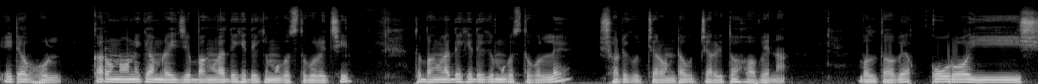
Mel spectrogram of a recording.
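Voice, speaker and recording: A man with a Bangladeshi Bengali accent teaching Quran pronunciation. He explains each sound briskly and then chants the words slowly, holding the vowels long. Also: on the low side, dark tone.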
